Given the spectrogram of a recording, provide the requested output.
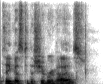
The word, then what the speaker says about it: Isles: The S in isles is silent.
